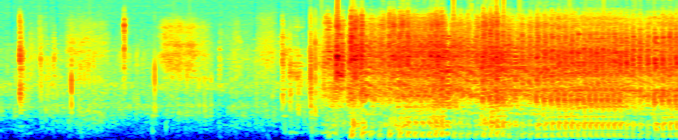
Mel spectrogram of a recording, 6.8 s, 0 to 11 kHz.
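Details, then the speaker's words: Royal Enfield Bullet 500 Electra X (AVL), completely cold start before a test ride: a few clicks, then the single catches and thumps about four beats a second, slightly uneven; won't tick over until warmed up. "As you could see in my last video, I set it so it would tick over, but it needs to warm up a bit before it will."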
